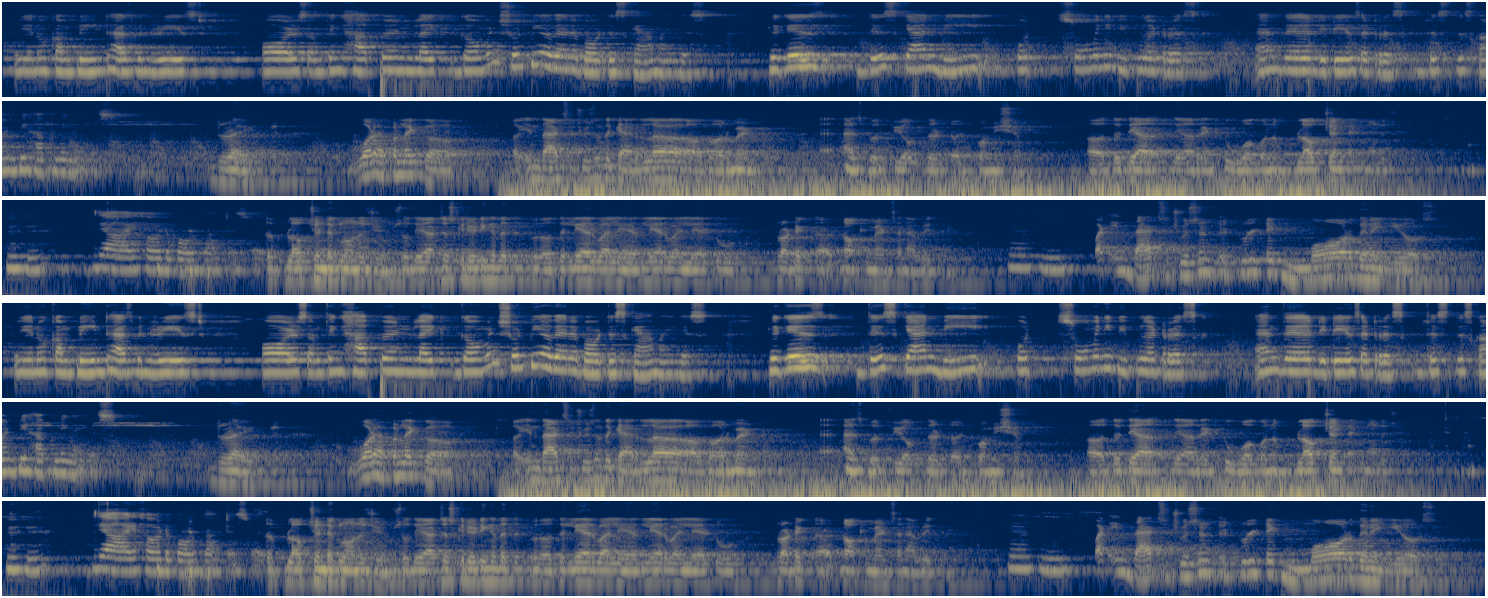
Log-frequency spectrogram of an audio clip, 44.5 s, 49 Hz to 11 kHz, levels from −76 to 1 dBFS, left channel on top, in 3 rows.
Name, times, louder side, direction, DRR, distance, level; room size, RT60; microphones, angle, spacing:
voice 1, 0.1-2.0 2.6-7.1 7.7-11.9 12.5-16.5 21.7-21.8 23.3-23.6 29.5-30.2 30.5-32.4 39.7-40.4, right 3 dB, 50° right, 12 dB, 0.5 m, -28 dB
sound 1, 8.4-24.5, left 2 dB, 90° left, 1.5 m, -50 dB
voice 2, 16.9-17.6 18.1-19.4 19.9-22.6 23.0-25.1 25.7-28.9 32.3-37.0 37.4-39.2 40.6-44.0, right 1 dB, 15° right, 5 dB, 0.9 m, -32 dB
sound 2, 19.8-28.2, equal, 25° left, 3.3 m, -33 dB
24.5 x 9.2 x 5.8 m, 2.6 s
head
